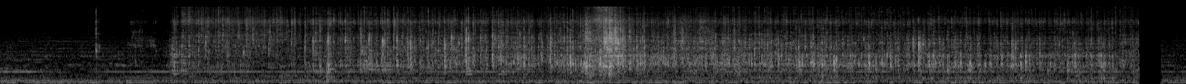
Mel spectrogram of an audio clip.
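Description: Water pouring and splashing into a steel basin of bangles and soapy water, churning up suds. It starts about two seconds in, is loudest around the middle, and cuts off suddenly near the end.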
